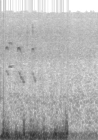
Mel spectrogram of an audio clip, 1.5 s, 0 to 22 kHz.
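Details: White-faced ibis at Río Maldonado, Uruguay, in 2020: a quick run of low, harsh, nasal grunting honks lasting about a second, then a quiet background.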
